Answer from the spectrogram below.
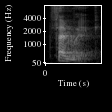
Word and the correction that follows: Fenwick: Okay, that's not right. – What is it? – Fenix. – Yeah. – Why am I calling it Fenwick? – Because it's spelt Fenwick.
